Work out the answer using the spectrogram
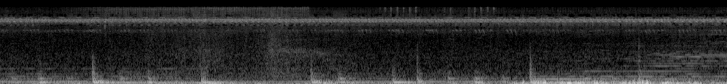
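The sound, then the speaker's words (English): Insects chirp outdoors in a steady, high-pitched continuous trill that runs unbroken throughout, with no talk. “Other than the bugs, it's pretty quiet.”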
